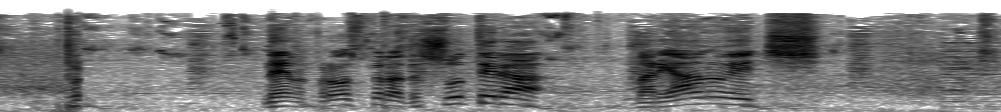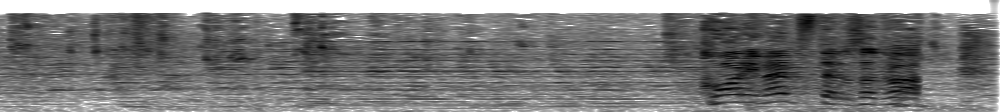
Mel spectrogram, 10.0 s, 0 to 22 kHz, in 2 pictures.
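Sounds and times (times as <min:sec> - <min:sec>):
murmur of arena crowd: 0:00.0 - 0:06.7.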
